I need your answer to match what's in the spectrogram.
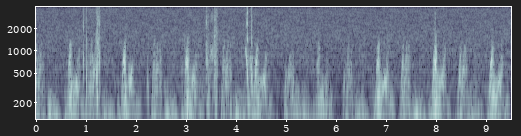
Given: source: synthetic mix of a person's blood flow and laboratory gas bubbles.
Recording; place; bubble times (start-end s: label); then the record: Doppler ultrasound of blood flow; precordium
0.92-1.30 s: bubbles
3.39-3.65 s: bubbles
4.16-4.38 s: bubbles
From the record:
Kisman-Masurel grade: 122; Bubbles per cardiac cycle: 1 to 2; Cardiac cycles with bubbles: 10 to 50%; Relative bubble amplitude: moderate (0.250 to 0.450); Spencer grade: 2 (many but less than half of the cardiac periods contain bubble signals, singularly or in groups); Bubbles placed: only in the low amplitude regions of the cardiac cycle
